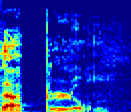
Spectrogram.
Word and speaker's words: appelons: Okay, final S doesn't exist. Nous nous appelons.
